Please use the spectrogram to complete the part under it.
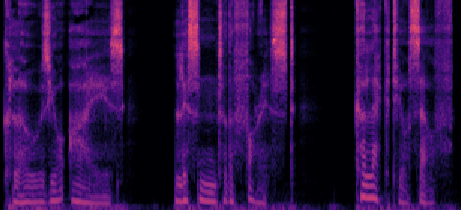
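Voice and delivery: measured, hushed, steadying instructions; calm inner voice. A narrator's reading. Inner voice guides a frightened man to listen, calm and authoritative. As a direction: give slow orders with cool composure. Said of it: "Obeying the voice".

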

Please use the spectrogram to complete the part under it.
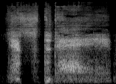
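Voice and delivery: breathy secretive whisper; conspiratorial whisper. Acted. Peter confiding to Dunbar, whispering. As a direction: lean in and whisper it. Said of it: "in a conspiratorial whisper".

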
